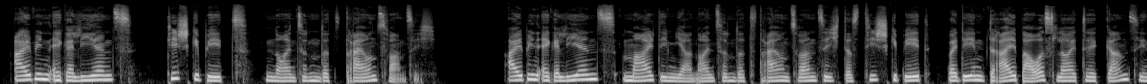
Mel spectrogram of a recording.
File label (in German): Audioguide D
